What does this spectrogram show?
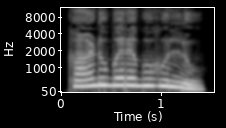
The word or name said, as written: ಕಾಡುಬರಗುಹುಲ್ಲು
